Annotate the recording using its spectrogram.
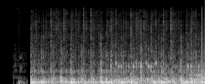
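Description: Loud intro sound effect for an animated logo: a dense, rumbling, engine-like sting that cuts in suddenly about a third of a second in, leading straight into the intro music.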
